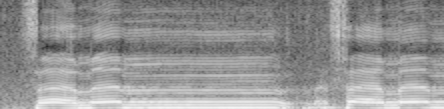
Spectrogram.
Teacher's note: membaca iqlab itu harus diitbakan dirapatkan dua bibir · Merubah nun menjadi huruf m mim. Ya, merubah nun menjadi huruf mim.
